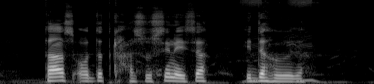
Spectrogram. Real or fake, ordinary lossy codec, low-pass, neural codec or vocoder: real; none; none; none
